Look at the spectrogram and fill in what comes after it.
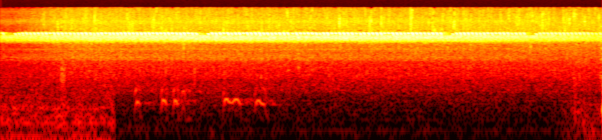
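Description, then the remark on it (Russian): An owl hoots a few times in soft, low calls over a steady high chorus of insects in a quiet night forest. “Та часть дома окружена лесом, и ты надеешься услышать пение соловья или совы.”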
